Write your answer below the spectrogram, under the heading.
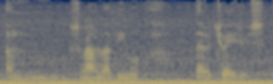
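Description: A man's voice comes through dry and without echo amid loud background noise. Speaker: homeless man. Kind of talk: interview answer. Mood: weary, emotional, earnest. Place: street. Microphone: phone near.

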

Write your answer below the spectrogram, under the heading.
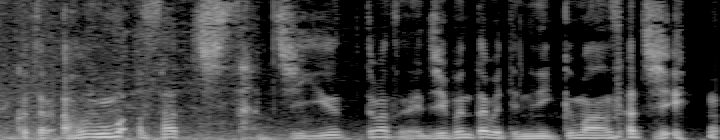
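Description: A man's playful, very fast speech over noticeable background noise. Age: 30s. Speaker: apparel store staff. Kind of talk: comedic voice-over commentary. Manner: playful, jokey.

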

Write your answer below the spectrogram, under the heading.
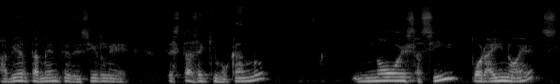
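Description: Pausing long and often, a man with a fairly high pitch and a dark, mellow tone speaks at a fairly slow pace with ordinary pitch variation. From Mexico. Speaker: journalist. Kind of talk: interview. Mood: animated, emphatic storytelling. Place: studio. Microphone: lapel.

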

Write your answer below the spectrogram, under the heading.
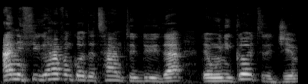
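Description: Against a quiet background, a man talks at a fairly quick pace with lively intonation. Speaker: fitness vlogger. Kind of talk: casual vlog advice. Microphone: camera far.

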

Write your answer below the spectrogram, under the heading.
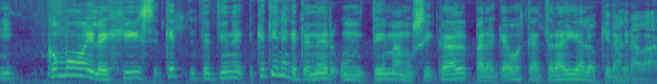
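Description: A man with a Rioplatense accent speaks with vocal fry and very wide pitch swings. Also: moderate pace. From Argentina. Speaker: radio host. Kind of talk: interview; interview questions. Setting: studio. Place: studio. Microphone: studio mic.

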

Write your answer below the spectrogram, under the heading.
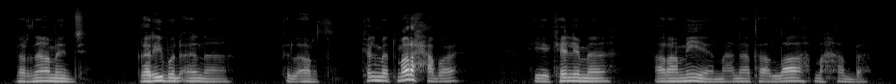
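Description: A man with an Iraqi accent talks at a fairly slow pace, his pitch fairly high and his intonation fairly even. He leaves long, frequent pauses against a quiet background. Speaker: priest. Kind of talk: religious teaching talk. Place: studio. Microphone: lapel.

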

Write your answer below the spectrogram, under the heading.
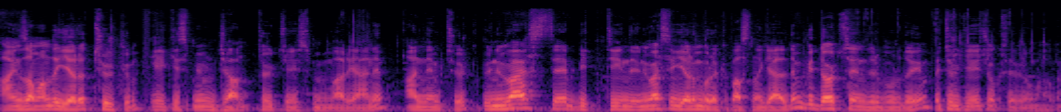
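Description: A man speaks at a fairly low pitch with lively intonation. He barely pauses at all. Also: fairly quick pace. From US and Izmir, Turkey; United States. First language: English and Turkish (speaking Turkish). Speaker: youtuber and musician; youtuber. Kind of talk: casual chat. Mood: relaxed, friendly. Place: studio.

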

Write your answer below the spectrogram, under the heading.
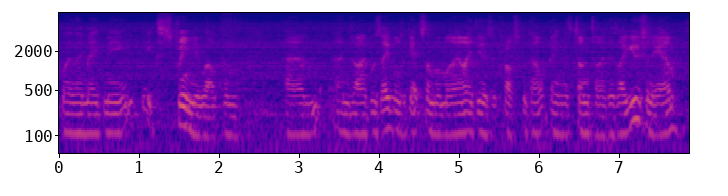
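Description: There is noticeable background noise. A man talks at a moderate pace. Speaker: election candidate. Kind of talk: interview answer. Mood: pleasant, reflective.

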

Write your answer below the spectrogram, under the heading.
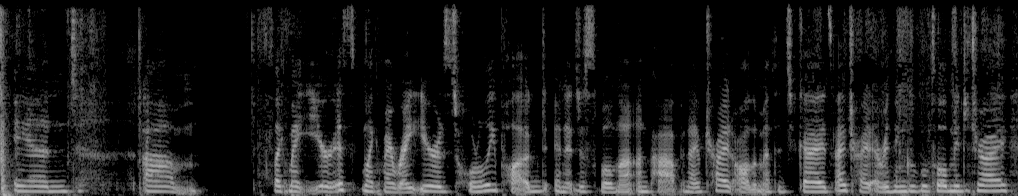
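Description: This woman sounds nasal, with a slightly husky edge, vocal fry and fairly even intonation. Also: medium pitch for a woman, moderate pace.

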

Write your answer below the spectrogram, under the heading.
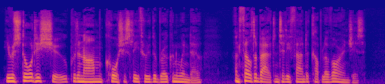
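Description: Someone is reading aloud in a natural voice. The words are read out rather than spoken off the cuff.

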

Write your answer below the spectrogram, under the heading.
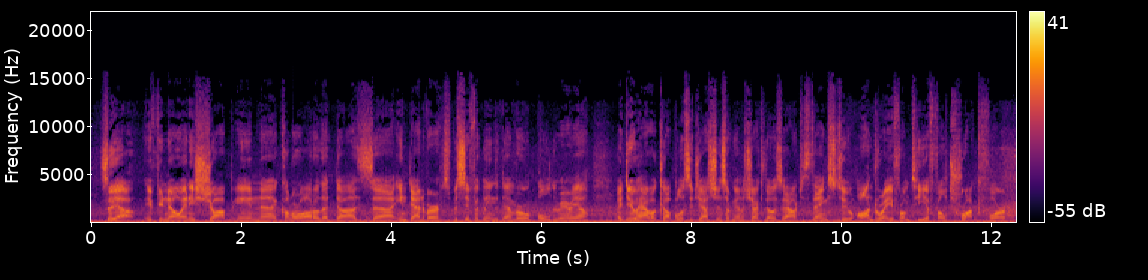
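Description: A man speaks with hardly any pauses over loud background noise. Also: moderate pace, dry sound with no echo. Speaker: truck owner vlogger. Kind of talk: casual vlog chat. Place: car. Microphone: camera far.

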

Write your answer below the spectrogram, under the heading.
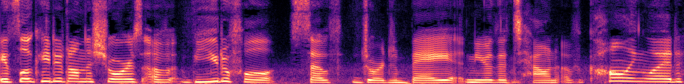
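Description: A woman's fairly quick speech with ordinary pitch variation, dry and echo-free, over light background noise. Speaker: travel vlogger. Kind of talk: casual vlog chat. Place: open country.

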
